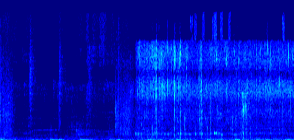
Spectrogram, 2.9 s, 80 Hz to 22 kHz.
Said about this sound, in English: So here, I've got 2 onions, just finely diced, and they're going to go into the pot.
